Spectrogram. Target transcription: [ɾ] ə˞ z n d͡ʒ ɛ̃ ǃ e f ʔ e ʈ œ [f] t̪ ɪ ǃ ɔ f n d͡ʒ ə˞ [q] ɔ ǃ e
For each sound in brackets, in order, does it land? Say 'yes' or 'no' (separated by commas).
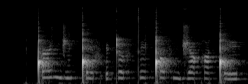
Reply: no, yes, yes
